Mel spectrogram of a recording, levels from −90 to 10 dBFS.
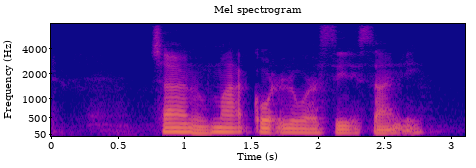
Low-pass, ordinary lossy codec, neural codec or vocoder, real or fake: none; none; codec, 16 kHz, 0.5 kbps, FunCodec, trained on LibriTTS, 25 frames a second; fake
